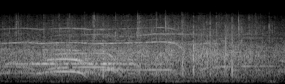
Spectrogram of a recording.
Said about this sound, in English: And let's get a round of applause as we go to break for people at home.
